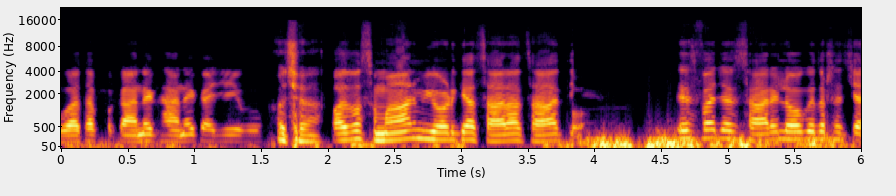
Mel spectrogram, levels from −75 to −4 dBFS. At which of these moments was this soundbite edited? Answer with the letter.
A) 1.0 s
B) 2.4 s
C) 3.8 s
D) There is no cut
C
